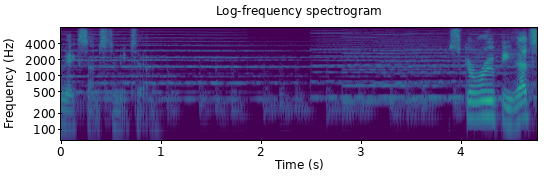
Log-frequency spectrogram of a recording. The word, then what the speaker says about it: Skorupi: Yeah, wait, Skorupi or Skorupi? You don't drap yourself in a blanket, you drape yourself in a blanket. I say Skorupi.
